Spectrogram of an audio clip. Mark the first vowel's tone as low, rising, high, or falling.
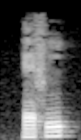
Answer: low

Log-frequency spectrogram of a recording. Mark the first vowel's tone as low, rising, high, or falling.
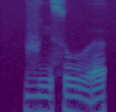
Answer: low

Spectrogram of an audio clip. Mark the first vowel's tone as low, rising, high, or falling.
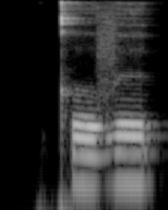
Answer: low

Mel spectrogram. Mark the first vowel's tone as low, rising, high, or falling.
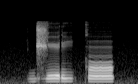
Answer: high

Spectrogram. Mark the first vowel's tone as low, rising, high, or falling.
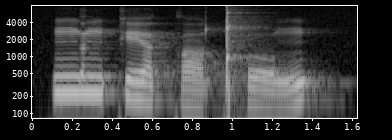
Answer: high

